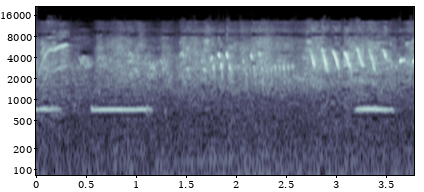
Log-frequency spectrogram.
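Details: Canary singing in a rolling flow of bright chirps that breaks into a rapid trill of repeated high notes, with a faint steady tone in the background.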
